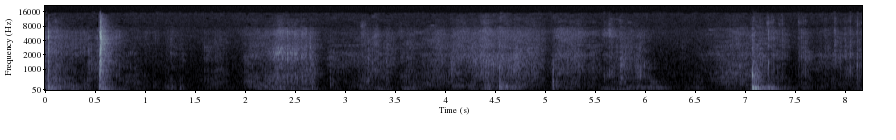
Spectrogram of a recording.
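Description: Small containers being shifted and set down on a laminate floor: a sharp click about half a second in, another around five seconds, and a heavier thump near the end, with soft shuffling between them.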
